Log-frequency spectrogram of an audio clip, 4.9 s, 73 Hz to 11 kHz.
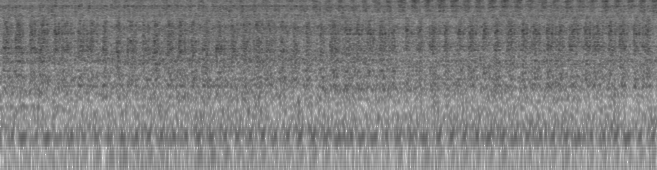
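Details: Honda CB400 engine after rebuild, running: busy, uneven clatter over idle about three to four a second; owner finds the noise strange, source unclear.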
